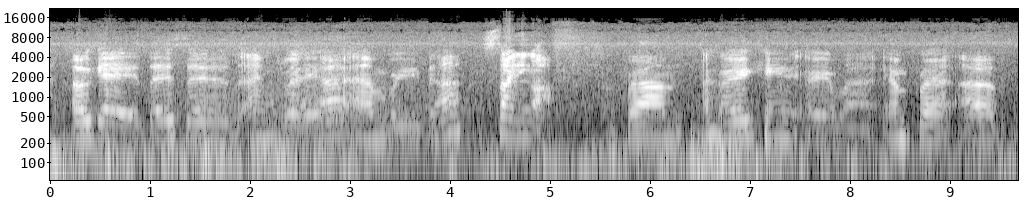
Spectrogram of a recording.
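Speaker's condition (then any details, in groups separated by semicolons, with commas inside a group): ALS; no ventilator needed yet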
